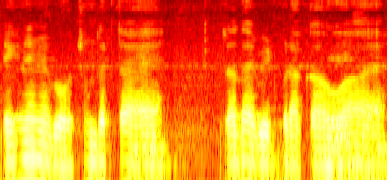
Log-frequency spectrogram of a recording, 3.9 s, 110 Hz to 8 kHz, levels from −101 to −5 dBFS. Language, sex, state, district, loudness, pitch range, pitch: Hindi, male, Haryana, Charkhi Dadri, -16 LUFS, 80-90 Hz, 85 Hz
